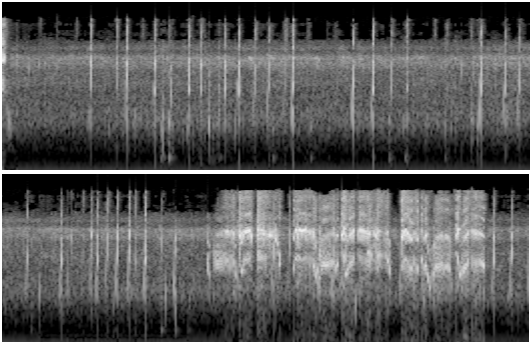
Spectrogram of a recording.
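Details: Swiftlet lure sound for calling swiftlets: a rapid stream of dry clicks and short chirps over a constant low hum, ending in dense buzzy twittering bursts.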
